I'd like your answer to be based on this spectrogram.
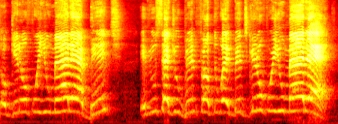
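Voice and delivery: furious shout. Real, not acted. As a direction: yell it at him full force. Heated outburst at the friend.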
